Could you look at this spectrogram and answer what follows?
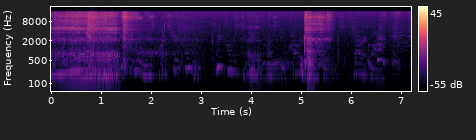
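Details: Adult husband asleep by the fire, snoring: rough, rattling snores with voiced, groaning sounds in a small room.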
